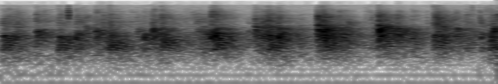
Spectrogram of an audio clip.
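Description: A church congregation applauds in a steady wash of clapping, about a dozen rhythmic surges pulsing through the room, moderately distant and soft, with no talk over it.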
